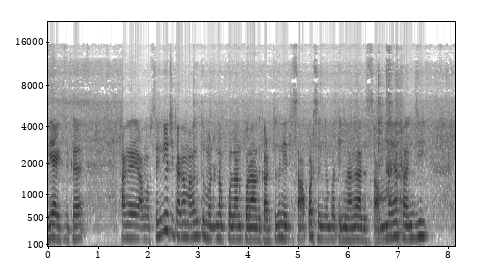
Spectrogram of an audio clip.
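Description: A woman singing unaccompanied, long held notes with a wavering pitch, with a short pause about a second in.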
